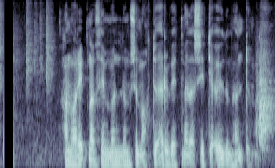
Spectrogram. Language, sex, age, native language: Icelandic, male, 40-49, Icelandic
